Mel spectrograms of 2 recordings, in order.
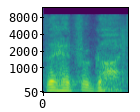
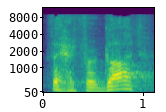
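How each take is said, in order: First: Dropped low and much softer; hushed, lower and much softer. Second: Said in the usual way. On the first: Acted. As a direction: let it fall to a near-whisper.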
